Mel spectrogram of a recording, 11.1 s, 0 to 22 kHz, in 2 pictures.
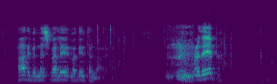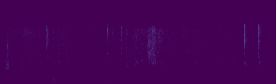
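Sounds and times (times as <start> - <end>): keyboard and mouse clicks: 4.4 - 5.8, 7.6 - 8.2.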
